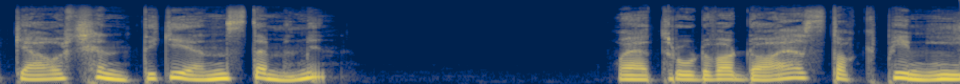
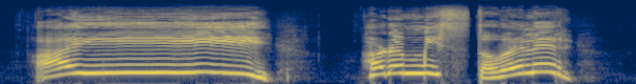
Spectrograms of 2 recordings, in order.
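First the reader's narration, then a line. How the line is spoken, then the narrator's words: Shouted. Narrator (Norwegian): ropte hun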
